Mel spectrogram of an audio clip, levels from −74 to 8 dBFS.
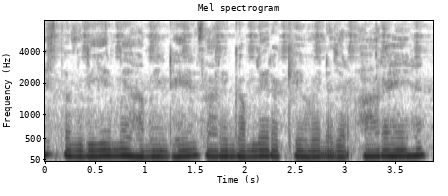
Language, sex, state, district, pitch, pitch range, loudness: Hindi, male, Uttar Pradesh, Lalitpur, 120 Hz, 120-130 Hz, -12 LUFS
